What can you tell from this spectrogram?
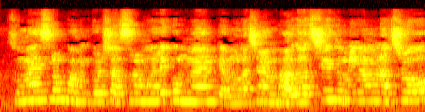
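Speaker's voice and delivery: usual speaking voice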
